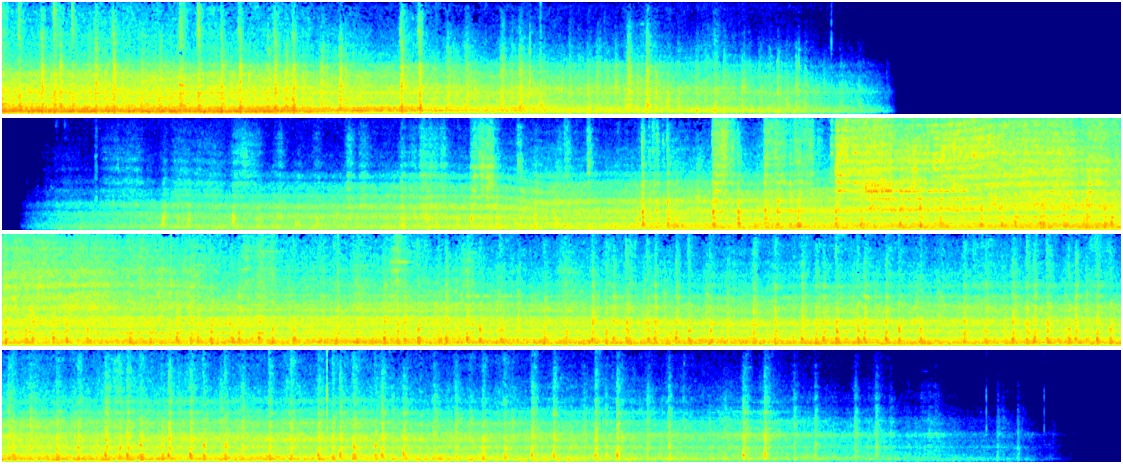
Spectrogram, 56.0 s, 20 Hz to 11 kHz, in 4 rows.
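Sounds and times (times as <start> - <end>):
train wheels clattering over rails: 0.0 - 10.2, 15.9 - 50.6.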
